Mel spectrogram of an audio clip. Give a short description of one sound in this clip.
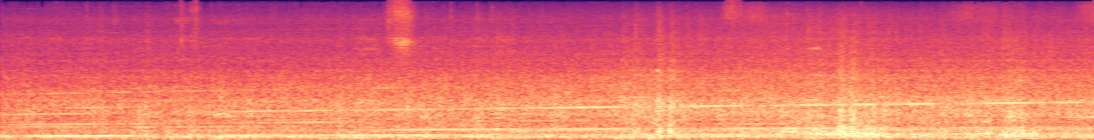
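A train's electric motor whines, slowly rising in pitch.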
